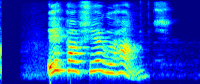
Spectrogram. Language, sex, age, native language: Icelandic, male, 10, Icelandic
